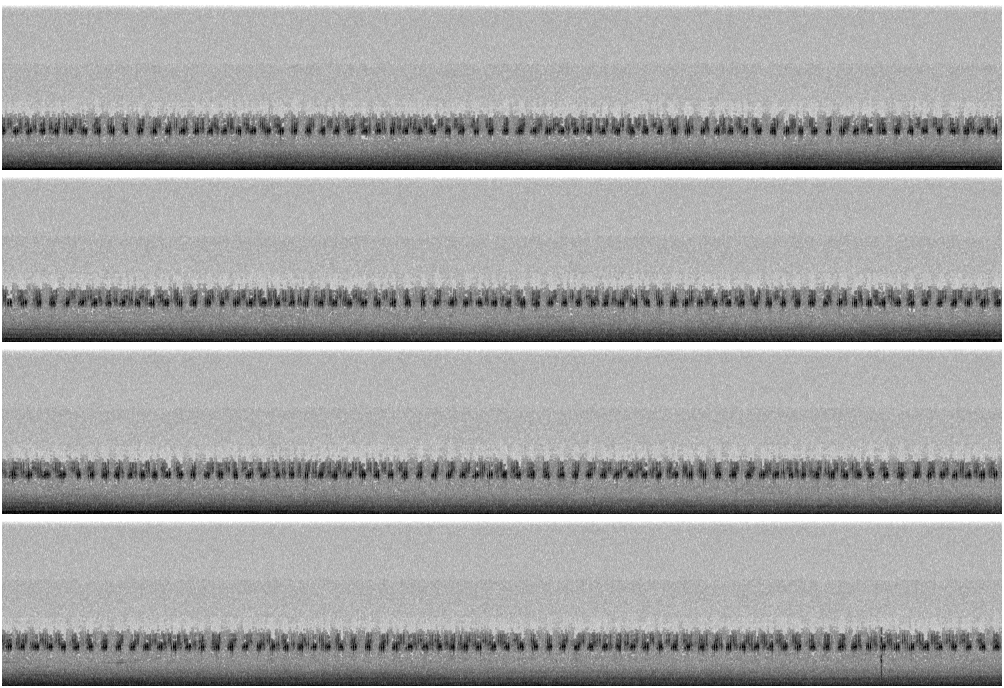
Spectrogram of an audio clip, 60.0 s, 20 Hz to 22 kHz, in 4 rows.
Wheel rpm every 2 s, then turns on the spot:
0, 0, 0, 0, 0, 0, 0, 0, 0, 0, 0, 0, 0, 0, 0, 0, 0, 0, 0, 0, 0, 0, 0, 0, 0, 0, 0, 0, 0, 0.
none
